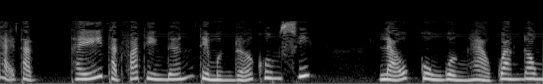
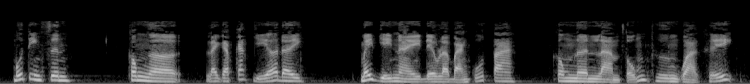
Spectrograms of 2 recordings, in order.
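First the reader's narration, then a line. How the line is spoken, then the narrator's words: Smiling. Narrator (Vietnamese): Thạch Phá Thiên mỉm cười nói với Bối Hải Thạch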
